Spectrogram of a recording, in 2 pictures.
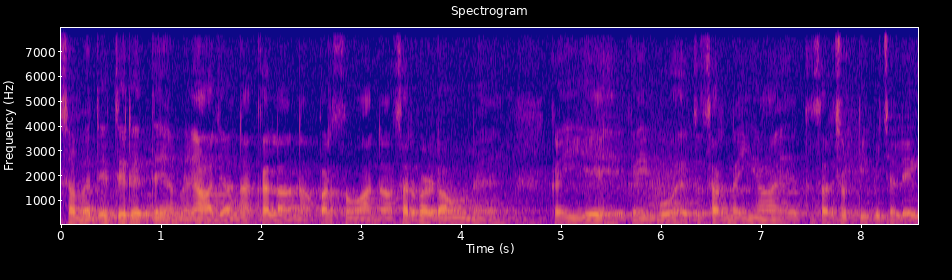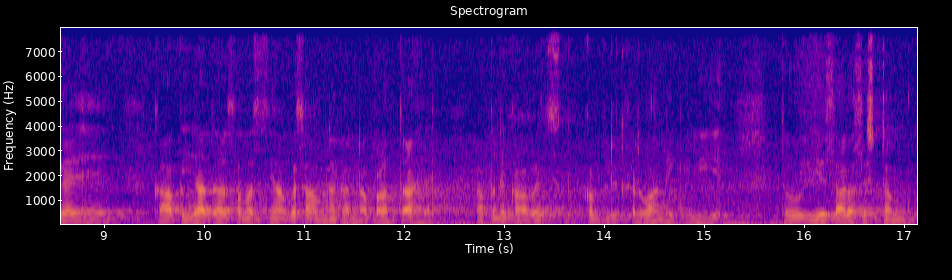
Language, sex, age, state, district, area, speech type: Hindi, male, 30-45, Madhya Pradesh, Hoshangabad, rural, spontaneous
